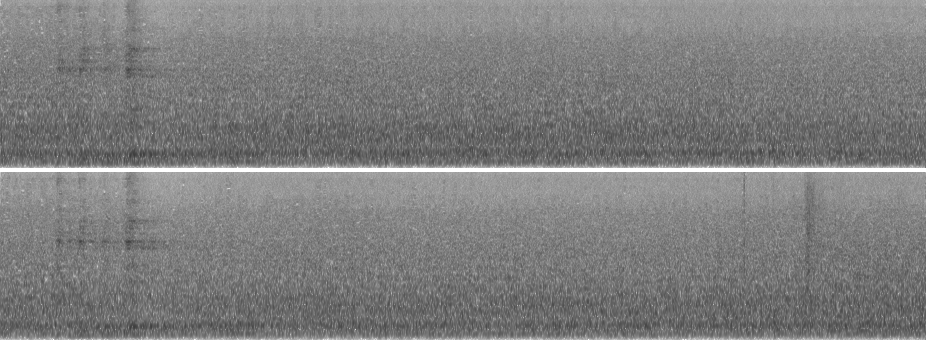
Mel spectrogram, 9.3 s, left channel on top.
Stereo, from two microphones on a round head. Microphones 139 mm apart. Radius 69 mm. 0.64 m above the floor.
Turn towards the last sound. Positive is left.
turn(degrees=-10)  # may be behind; listen again after turning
